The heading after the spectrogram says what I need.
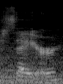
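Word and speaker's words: Sayer: Harrison Oregon played by Church's music director Roger seer that's how you say his name he later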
